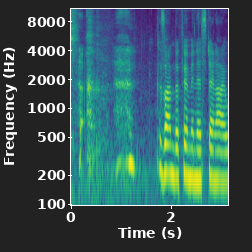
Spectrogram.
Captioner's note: laughs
